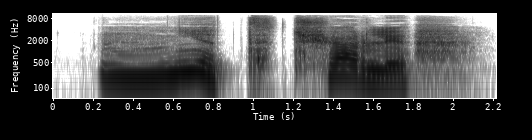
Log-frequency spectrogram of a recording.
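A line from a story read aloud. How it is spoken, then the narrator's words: Uncertain. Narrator (Russian): неуверенно сказала Элли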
